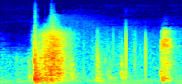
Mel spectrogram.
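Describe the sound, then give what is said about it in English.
A door being forced open on a wrecked car: a heavy scraping thud, a few sharp metallic clicks, then a final dull knock, loud and without talk. “Just get this door open.”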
